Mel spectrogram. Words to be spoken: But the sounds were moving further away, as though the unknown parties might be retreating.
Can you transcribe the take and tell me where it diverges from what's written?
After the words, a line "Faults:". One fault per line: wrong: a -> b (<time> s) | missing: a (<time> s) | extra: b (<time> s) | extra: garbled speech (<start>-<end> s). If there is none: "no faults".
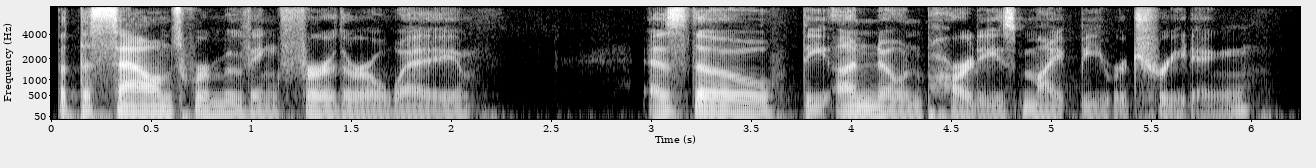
But the sounds were moving further away, as though the unknown parties might be retreating.
Faults:
no faults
